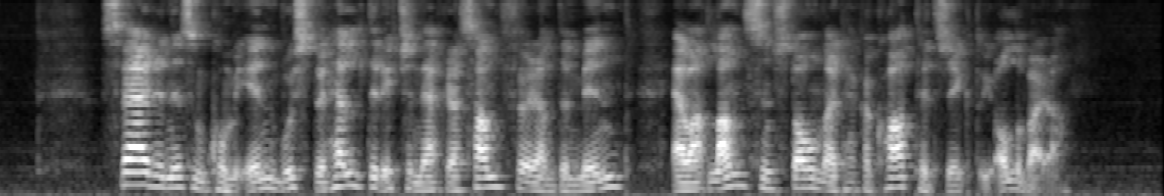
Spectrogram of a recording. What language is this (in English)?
Faroese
